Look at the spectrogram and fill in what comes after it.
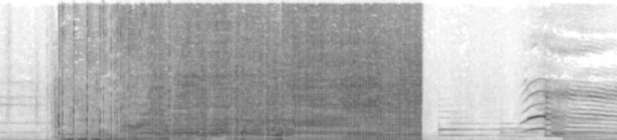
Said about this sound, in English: Bike's a little loud. Can you tone it down a bit? People in the neighborhood starting to complain.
